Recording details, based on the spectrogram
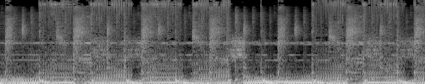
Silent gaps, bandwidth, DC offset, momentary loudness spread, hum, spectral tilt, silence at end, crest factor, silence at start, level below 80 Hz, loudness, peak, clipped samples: none; over 20 kHz; under 0.1%; 1 LU; none; -4 dB/octave; 0 s; 12 dB; 0 s; -20 dBFS; -17 LUFS; -4 dBFS; under 0.1%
